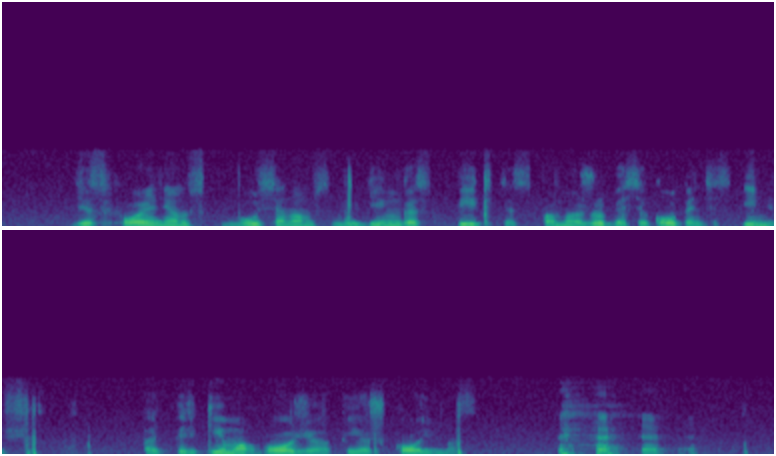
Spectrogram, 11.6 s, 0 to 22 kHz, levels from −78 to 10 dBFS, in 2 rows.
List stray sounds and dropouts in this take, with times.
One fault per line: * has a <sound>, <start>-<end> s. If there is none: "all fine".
* has a laugh, 9.9-11.0 s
